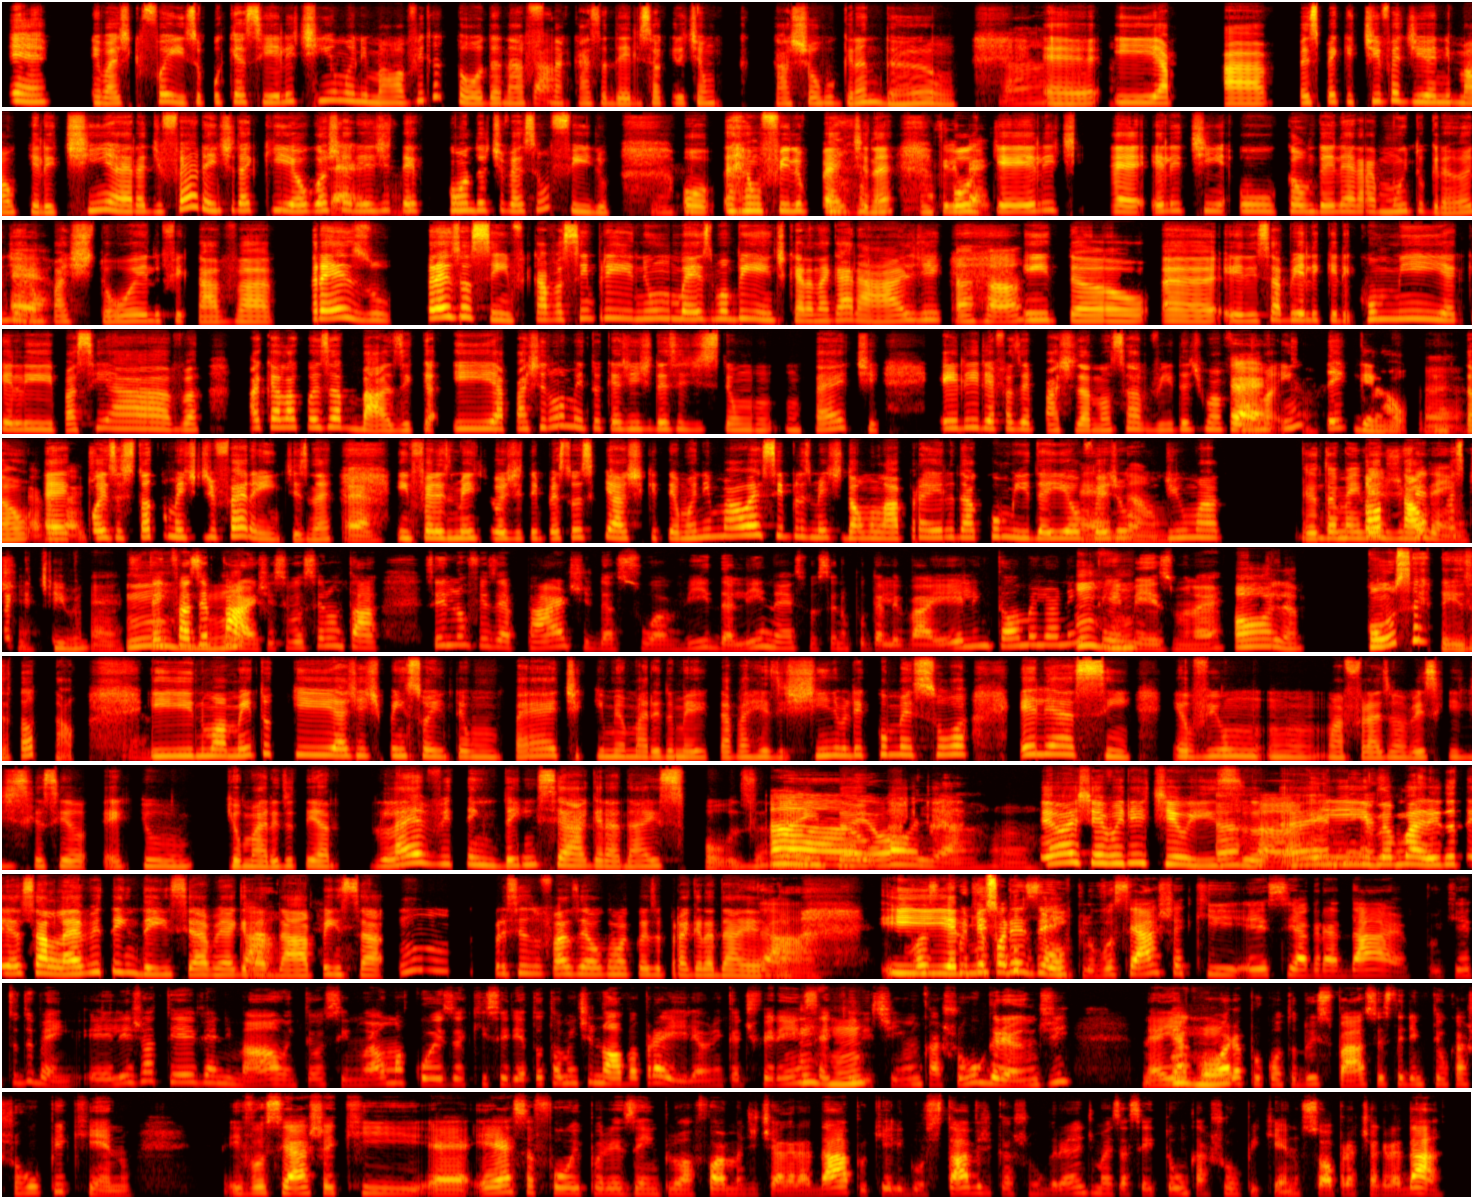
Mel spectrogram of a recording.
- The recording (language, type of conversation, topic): Portuguese, podcast, Você já teve um encontro com um animal que te marcou?
- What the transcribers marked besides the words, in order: tapping; chuckle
